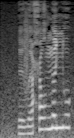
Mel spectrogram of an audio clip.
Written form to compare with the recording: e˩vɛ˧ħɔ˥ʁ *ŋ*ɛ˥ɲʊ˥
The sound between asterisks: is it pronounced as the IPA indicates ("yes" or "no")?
yes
